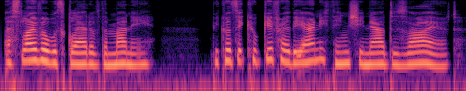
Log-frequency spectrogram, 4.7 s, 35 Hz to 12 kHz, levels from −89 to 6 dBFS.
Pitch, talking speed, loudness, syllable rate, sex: 220 Hz, 220 wpm, -20 LUFS, 6.5 syllables/s, female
